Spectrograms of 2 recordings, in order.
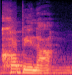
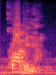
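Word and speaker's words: Kwabena: It's not Okran, it's Akran. It's not Kobina, it's Kwabina. So in our language, it's got a different pronunciation. In misbat-iya, in Sabaean, it's got a different pronunciation.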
